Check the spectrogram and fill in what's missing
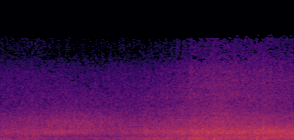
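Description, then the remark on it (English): Waves break on a shore a few yards away in a steady, hissing wash of surf that swells louder partway through, with no voices present. “This was precision stuff, from experienced hauliers to the roar of a thunderous engine and the crunching of a gigantic gearbox, drowning out the sound of the waves breaking just a few yards away.”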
